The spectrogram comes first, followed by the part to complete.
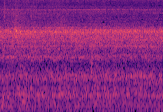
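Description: Potter's wheel running with a steady hum and faint hiss as wet clay is worked on the spinning wheel head.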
